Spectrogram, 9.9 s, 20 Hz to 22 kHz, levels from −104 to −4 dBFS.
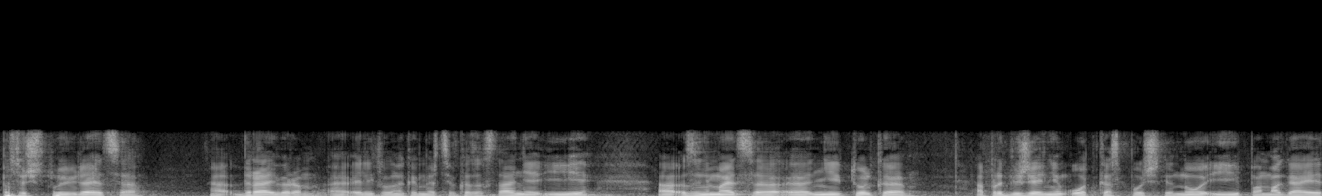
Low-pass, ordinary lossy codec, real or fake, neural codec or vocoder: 7.2 kHz; none; fake; codec, 16 kHz, 4 kbps, FunCodec, trained on Chinese and English, 50 frames a second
